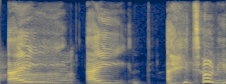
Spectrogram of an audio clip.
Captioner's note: laughter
